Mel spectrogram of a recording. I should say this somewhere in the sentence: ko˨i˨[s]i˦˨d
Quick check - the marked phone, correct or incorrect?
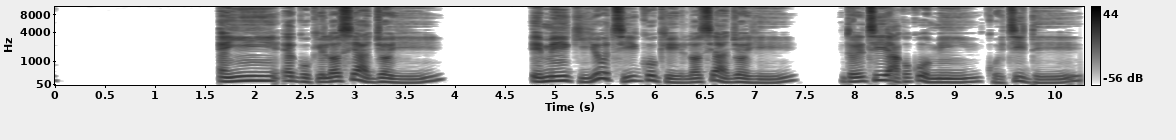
incorrect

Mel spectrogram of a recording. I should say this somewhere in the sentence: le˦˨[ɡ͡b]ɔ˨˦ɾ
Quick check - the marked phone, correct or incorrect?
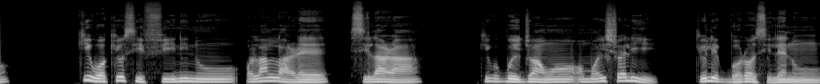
correct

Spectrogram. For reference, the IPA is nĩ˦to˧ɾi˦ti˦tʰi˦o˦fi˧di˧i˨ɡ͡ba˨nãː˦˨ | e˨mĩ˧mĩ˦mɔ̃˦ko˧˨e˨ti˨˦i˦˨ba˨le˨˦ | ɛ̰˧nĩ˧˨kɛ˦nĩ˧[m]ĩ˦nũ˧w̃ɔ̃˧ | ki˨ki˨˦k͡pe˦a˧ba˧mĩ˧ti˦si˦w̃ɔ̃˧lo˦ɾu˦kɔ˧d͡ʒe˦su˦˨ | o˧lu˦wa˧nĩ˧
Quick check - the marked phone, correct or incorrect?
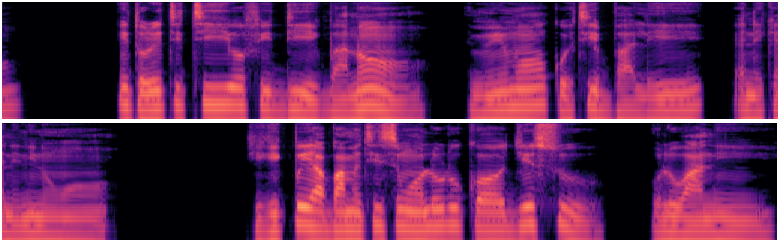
incorrect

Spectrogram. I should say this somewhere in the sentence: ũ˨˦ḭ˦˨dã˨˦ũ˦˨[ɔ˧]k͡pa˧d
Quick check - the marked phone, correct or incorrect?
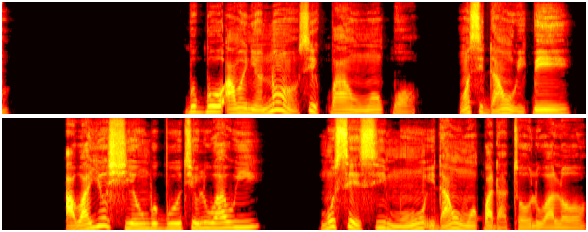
incorrect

